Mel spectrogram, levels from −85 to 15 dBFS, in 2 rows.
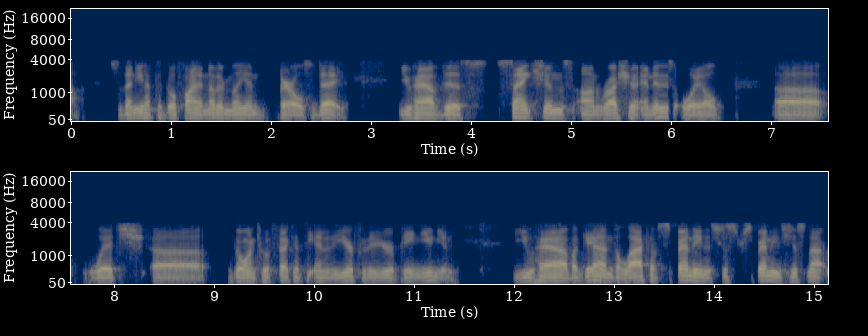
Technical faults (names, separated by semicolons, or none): iLBC codec; lost iLBC frames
